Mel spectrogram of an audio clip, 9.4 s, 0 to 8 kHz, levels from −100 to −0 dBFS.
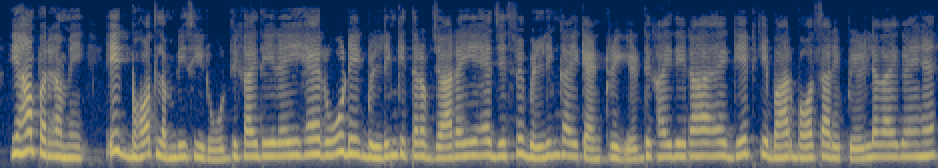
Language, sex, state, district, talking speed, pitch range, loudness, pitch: Hindi, female, Chhattisgarh, Balrampur, 255 wpm, 205-240 Hz, -25 LUFS, 225 Hz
